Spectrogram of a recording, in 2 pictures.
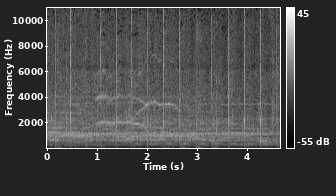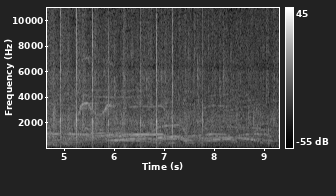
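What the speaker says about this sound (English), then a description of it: "give them a well-deserved round of applause" Conference crowd cheering and shouting for the standing media delegates, a dense, lively roar of voices with sharp claps and whoops scattered throughout, loud and close.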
